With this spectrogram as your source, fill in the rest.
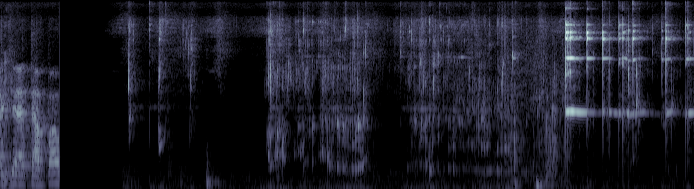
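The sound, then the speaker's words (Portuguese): After a brief voice, hot coffee (a cafezinho) is poured into a cup in Barra do Jacuípe with a steady liquid splash, then a few bright ceramic clinks ring out near the end. “Cafezinho quente.”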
